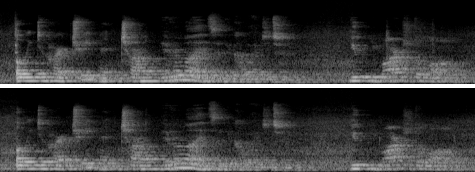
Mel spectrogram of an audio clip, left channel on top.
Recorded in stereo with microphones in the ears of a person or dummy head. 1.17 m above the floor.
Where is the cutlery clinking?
No cutlery clinking in this recording.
